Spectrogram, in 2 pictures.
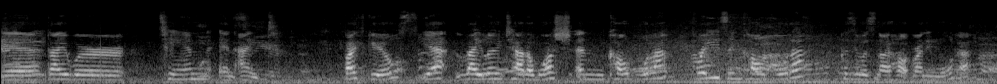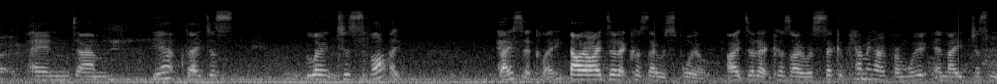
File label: New Zealand Maouri Female Middle Age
